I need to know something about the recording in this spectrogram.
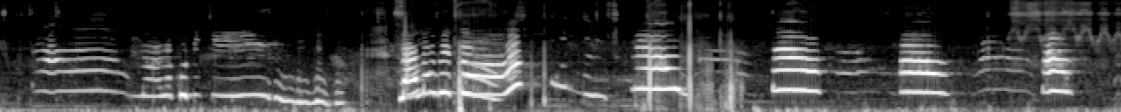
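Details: A pet cat meows again and again, roughly once a second, in clear wavering cries that slide up and down in pitch, some short and some drawn out, while people talk nearby.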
